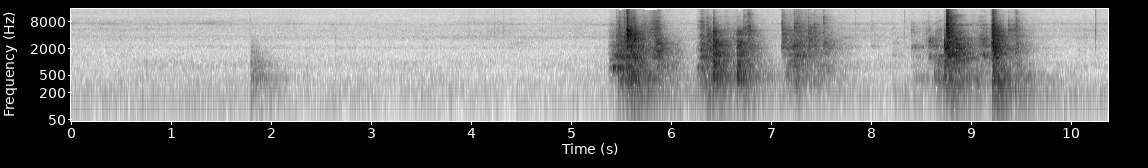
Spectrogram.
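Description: Raw chicken pieces set down with metal tongs on a preheated gas grill's grates: five short, loud bursts of sizzling and metal scraping, starting about halfway through.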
